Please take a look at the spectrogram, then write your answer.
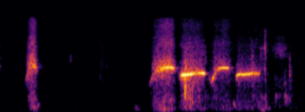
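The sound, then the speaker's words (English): A person whistles a short tune on the deck of a boat at sea: one brief opening note, a pause, then a quick run of several bright, clear notes, with no talking. “Hey, it's bad luck to whistle on deck.”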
